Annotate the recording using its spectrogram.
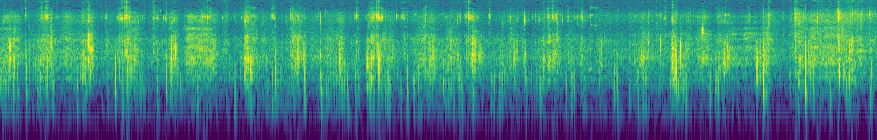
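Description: Footsteps on a gravel path and through dry grass: a quick, uneven series of crunching steps, with stalks brushing against clothing and gear.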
